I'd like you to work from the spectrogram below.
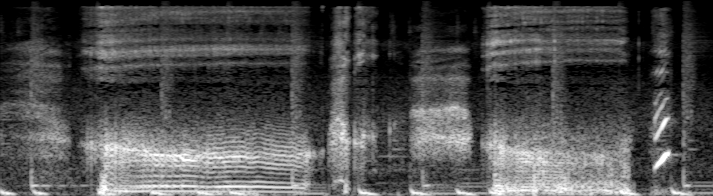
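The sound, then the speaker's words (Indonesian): Loud, exaggerated snoring of someone still asleep in the morning, in two long rumbling inhales with brief gaps between, ending with a quick whistling squeak; it sounds like a voice performing the snores rather than real sleep. “lebah itu pun mencari dari mana asal suara dengkuran yang sangat keras itu”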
